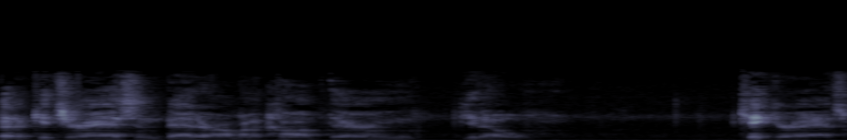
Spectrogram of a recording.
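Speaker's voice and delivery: ordinary delivery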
